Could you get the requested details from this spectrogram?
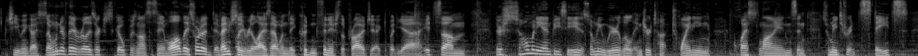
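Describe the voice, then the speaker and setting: A man's voice: mid-range voice, fast talker, few pauses, soft background music. A man streaming a video game, rambling casually about its quests with lots of fillers. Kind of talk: casual gameplay commentary.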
